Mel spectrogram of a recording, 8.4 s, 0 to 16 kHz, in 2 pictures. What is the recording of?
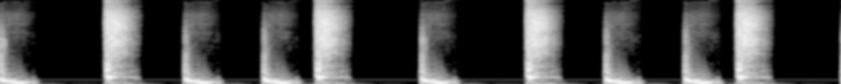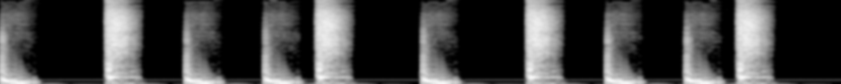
114-hippedihop-beat
hip hop drumloop 114bpm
